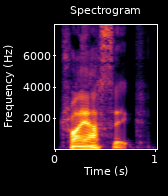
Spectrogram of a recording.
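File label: "triassic", British English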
